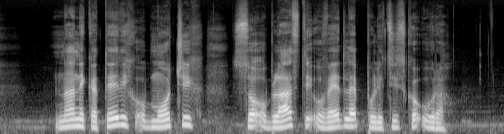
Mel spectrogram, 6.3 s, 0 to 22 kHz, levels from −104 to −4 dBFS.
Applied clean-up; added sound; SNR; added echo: none; none; none; none.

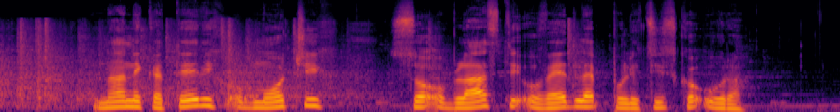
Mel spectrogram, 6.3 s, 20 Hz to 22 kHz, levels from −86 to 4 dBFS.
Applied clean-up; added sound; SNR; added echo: none; Crushing; 20 dB; none.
